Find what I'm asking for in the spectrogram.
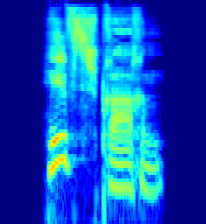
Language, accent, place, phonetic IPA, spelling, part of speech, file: German, Germany, Berlin, [ˈhɪlfsˌʃpʁaːxn̩], Hilfssprachen, noun, De-Hilfssprachen.ogg
- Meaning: plural of Hilfssprache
